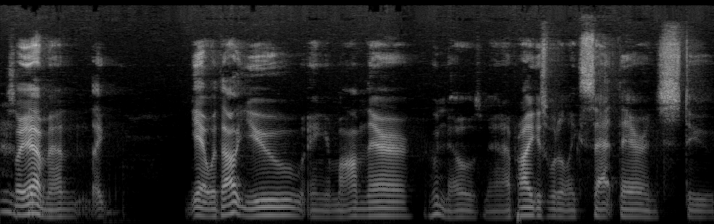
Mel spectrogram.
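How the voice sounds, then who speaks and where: A man with a fairly low pitch speaks at a moderate pace, his loudness swinging widely. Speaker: podcast guest, wheelchair user. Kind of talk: casual chat. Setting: studio. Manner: quiet.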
